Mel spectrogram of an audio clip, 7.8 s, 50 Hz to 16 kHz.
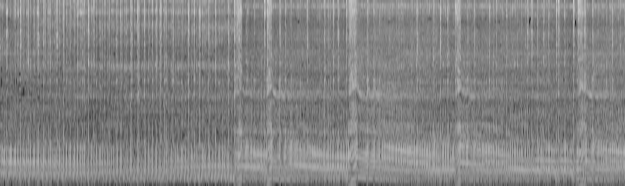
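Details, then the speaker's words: Higher-RPM-build chainsaw usually run with a 28-inch bar; two-stroke screams high and clean, revving up and snapping back quickly on the trigger with no misfire or bog; healthy normal running. "now friends I like this saw uh it's really Snappy trigger response on this saw is incredible it's really fast it's a higher RPM build"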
